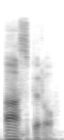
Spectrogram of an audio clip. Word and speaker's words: hospital: But remember the H is silent in Spanish. So it's pronounced hospital.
